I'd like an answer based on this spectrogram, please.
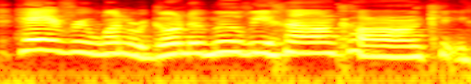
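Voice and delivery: high, loud goofy announcer; cheerful car-trip greeting, goofy and loud; silly clown. Pretend. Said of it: "just being like".

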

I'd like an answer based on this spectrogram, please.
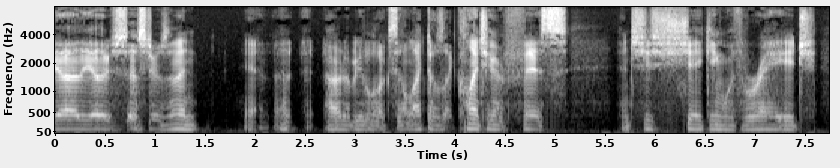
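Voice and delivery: ordinary delivery

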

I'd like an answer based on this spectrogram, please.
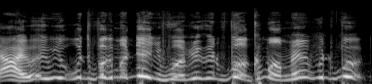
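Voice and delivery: high-pitched, whiny griping; mock cranky complaint. Cranky boyfriend to girlfriend, high mock whining. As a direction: whine it like a frustrated boyfriend. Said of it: "at first I get cranky".

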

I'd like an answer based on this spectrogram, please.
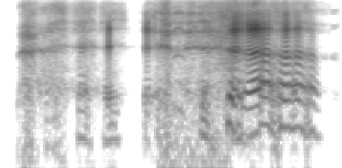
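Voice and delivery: high cackling hag laugh; hag cackle. Acted. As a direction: cackle like a waking witch. Hag starts cackling awake.

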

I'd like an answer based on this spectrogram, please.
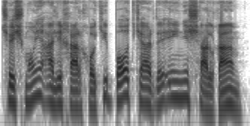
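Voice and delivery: loudly ranting. A narrator's reading. Headman cursing the Shourabi folk before Jabbar, loud ranting. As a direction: rail against the villagers for all to hear. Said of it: "کدخدا هنوز بلند بلند میگفت".

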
